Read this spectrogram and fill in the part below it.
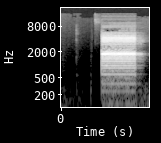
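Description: Game-show buzzer pressed once, a loud harsh electronic tone lasting about half a second before cutting off, with no voices over it.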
